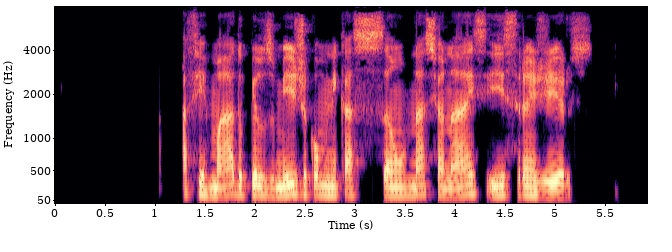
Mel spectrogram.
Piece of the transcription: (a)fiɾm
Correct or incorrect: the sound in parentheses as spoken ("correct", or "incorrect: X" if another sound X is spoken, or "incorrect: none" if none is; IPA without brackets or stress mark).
correct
